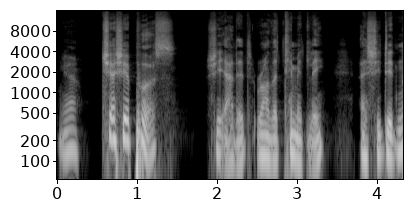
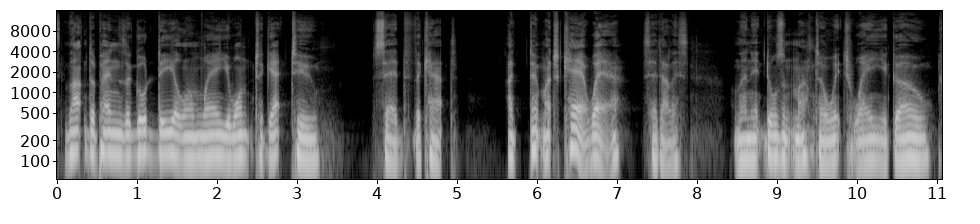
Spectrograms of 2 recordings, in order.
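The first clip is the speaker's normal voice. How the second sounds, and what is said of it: Cat character in Mancunian accent. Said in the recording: “I need a cat voice. ... It's a pretty Mancunian-sounding accent. ... he sounds like a Gallagher brother. ... Just do it Mancunian or something like that.”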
